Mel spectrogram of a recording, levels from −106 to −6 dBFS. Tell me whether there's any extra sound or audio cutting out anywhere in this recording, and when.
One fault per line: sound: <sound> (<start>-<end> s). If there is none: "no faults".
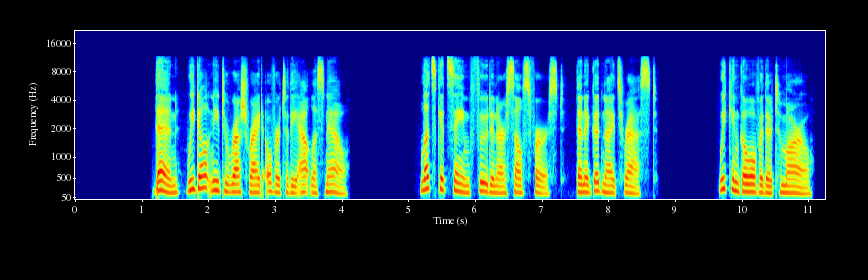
no faults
